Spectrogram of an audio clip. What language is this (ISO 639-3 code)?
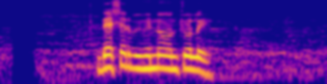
ben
